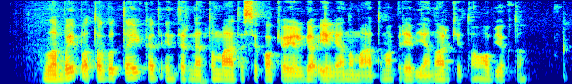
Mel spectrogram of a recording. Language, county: Lithuanian, Šiauliai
